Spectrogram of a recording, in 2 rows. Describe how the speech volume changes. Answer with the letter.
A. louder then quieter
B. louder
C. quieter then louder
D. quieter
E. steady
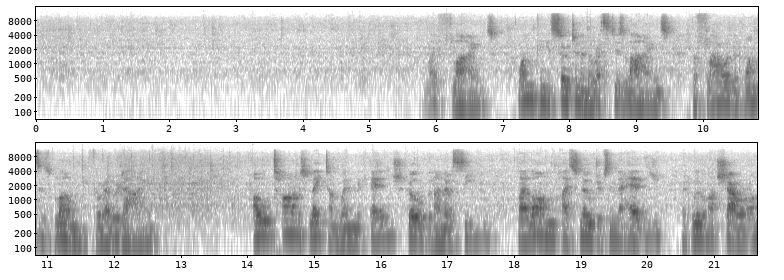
E.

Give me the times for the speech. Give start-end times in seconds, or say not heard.
5.8-12.8, 14.1-21.6.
